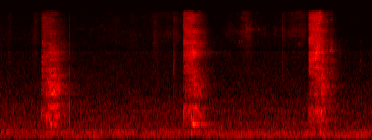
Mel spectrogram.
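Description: Three short, breathy, hacking bursts about one and a half seconds apart over low background hum: a cat coughing.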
